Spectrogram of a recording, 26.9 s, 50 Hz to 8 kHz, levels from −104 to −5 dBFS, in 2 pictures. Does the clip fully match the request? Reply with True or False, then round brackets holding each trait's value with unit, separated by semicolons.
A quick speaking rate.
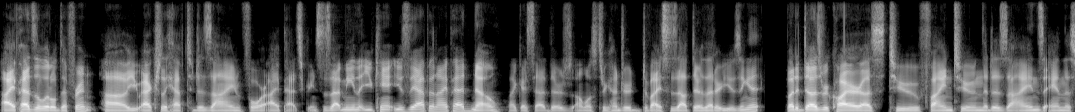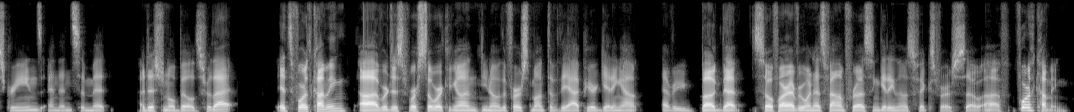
True (215 wpm)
